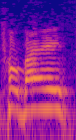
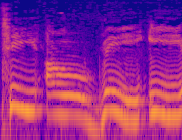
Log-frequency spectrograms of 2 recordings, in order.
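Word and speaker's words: טוב: particular word, the word tove, and it's pronounced T-O-V-E, or tov, or tove. That's what it's pronounced.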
